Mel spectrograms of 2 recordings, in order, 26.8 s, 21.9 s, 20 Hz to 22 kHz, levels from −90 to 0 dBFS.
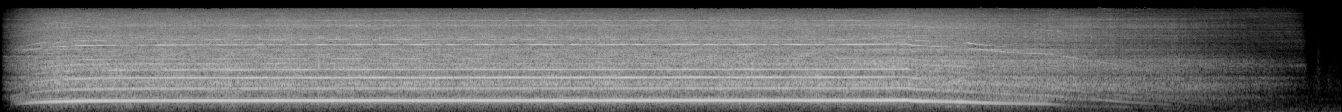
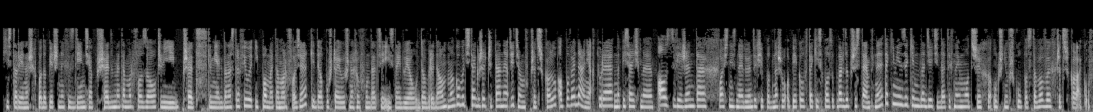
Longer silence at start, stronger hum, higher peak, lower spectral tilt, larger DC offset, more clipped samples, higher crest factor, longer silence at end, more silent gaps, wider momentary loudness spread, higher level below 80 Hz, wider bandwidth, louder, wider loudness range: first, 0.25 s vs 0.05 s; neither; about the same, 0 dBFS vs -2 dBFS; second, 2 dB/octave vs -4.5 dB/octave; second, under 0.1% vs 0.5%; neither; about the same, 16 dB vs 18 dB; first, 2.7 s vs 0 s; neither; first, 13 LU vs 3 LU; second, -68 dBFS vs -54 dBFS; first, 16.5 kHz vs 8 kHz; first, -13 LUFS vs -20 LUFS; first, 11 LU vs 1 LU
